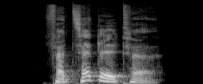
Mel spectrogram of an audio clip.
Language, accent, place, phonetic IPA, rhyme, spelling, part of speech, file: German, Germany, Berlin, [fɛɐ̯ˈt͡sɛtl̩tə], -ɛtl̩tə, verzettelte, verb, De-verzettelte.ogg
- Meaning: inflection of verzetteln: 1. first/third-person singular preterite 2. first/third-person singular subjunctive II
